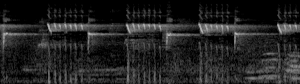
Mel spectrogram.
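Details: Short run of crimson sunbird song: four quick, high, pulsed trills, each trailing into a thin tone, close together.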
